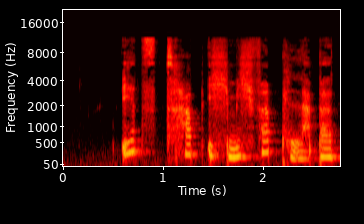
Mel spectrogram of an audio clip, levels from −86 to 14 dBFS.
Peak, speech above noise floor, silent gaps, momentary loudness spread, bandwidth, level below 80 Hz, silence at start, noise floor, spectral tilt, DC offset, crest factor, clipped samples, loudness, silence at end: -14 dBFS; 40 dB; none; 4 LU; 11.5 kHz; -62 dBFS; 0.6 s; -72 dBFS; -4 dB/octave; under 0.1%; 18 dB; under 0.1%; -33 LUFS; 0 s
